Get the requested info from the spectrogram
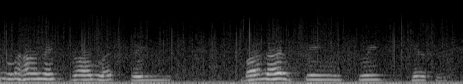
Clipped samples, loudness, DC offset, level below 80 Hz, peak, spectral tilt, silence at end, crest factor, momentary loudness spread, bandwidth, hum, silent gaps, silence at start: under 0.1%; -29 LUFS; under 0.1%; -34 dBFS; -12 dBFS; -7.5 dB/octave; 0 s; 16 dB; 14 LU; 15.5 kHz; none; none; 0 s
